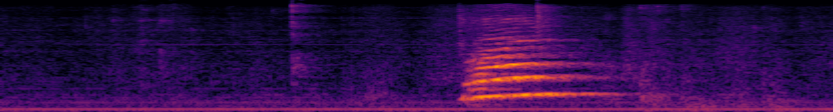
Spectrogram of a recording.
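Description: A single high, drawn-out, meow-like cry lasting under a second, about halfway through, rising and then falling in pitch.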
